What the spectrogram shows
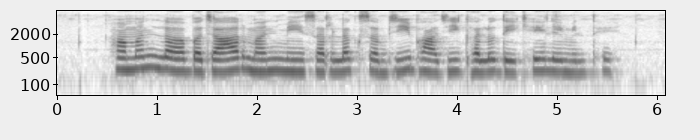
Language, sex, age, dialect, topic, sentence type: Chhattisgarhi, female, 18-24, Northern/Bhandar, agriculture, statement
